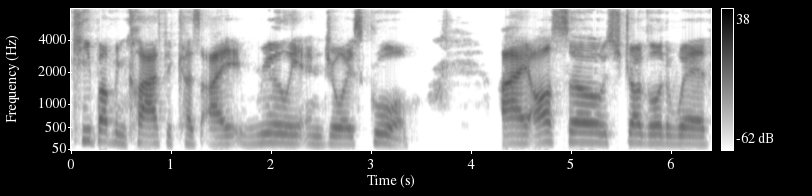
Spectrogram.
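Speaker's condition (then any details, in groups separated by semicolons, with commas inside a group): Cleft lip and palate; cleft made eating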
